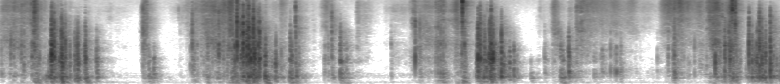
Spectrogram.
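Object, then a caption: Glossy paper catalogue pages. Fingertips lift and turn the dark-printed glossy paper pages of a large open catalogue one by one. Each turn makes a bright burst of rustling and crinkling, with short quiet gaps between the bursts.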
